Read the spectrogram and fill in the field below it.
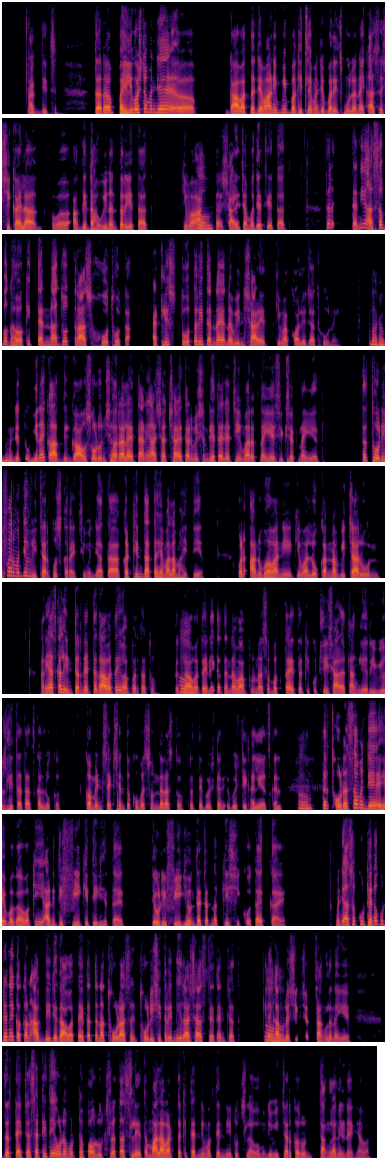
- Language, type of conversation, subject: Marathi, podcast, शाळांमध्ये करिअर मार्गदर्शन पुरेसे दिले जाते का?
- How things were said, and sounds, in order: other background noise; in English: "रिव्ह्यूज"; in English: "कमेंट-सेक्शन"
